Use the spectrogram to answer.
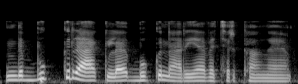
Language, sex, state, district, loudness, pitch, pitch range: Tamil, female, Tamil Nadu, Nilgiris, -17 LUFS, 180 Hz, 160-205 Hz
